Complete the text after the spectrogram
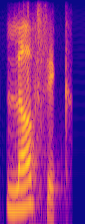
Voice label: "lovesick", Indian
